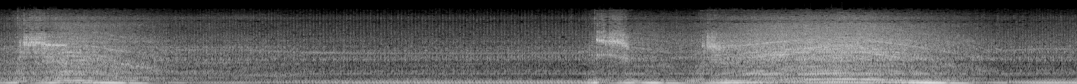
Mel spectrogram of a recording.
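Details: 2005 Daihatsu Atrai Wagon Custom Turbo R S320G, over 170,000 km; noise worst after restart, fades once warm after 30 minutes; revving brings a sharp raspy chuff growing with throttle: exhaust leak from broken exhaust manifold bolt, fixed by repair.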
